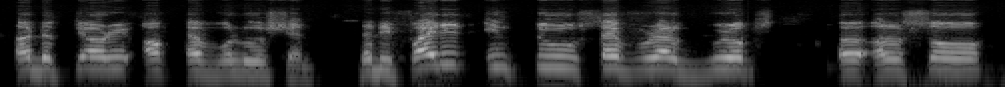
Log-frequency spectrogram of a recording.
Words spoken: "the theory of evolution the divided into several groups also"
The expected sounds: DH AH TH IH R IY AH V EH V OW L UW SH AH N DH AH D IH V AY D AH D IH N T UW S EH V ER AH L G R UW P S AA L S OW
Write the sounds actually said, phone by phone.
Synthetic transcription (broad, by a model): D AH T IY R IY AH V EH V OW L UW SH AH N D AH D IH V AY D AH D IH N T UW S EH V ER AH L G R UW P S AA L S OW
